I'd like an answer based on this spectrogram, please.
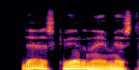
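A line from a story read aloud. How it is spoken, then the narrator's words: Grumbling mutter. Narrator (Russian): буркнул Ари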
